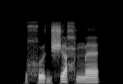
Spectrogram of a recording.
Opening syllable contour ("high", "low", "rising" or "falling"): low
